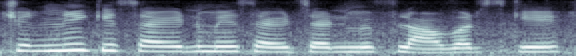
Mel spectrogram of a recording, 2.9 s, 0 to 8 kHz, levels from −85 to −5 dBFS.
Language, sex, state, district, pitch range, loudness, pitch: Hindi, female, Bihar, West Champaran, 240-265 Hz, -11 LUFS, 250 Hz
